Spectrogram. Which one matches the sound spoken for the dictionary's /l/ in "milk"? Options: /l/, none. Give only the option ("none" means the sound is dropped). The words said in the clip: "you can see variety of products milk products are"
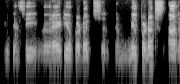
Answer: /l/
